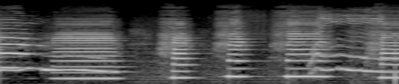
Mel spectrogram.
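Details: Boxer singing along to a clarinet: short clarinet notes alternate with the dog's tuneful, wavering howls that rise and dip in pitch, sometimes overlapping the instrument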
